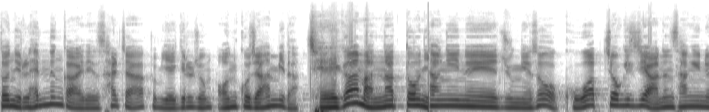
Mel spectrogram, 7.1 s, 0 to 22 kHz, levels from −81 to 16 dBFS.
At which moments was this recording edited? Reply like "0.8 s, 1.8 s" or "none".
3.0 s, 4.3 s

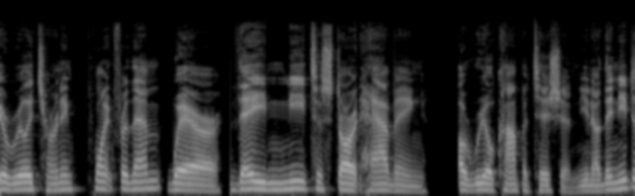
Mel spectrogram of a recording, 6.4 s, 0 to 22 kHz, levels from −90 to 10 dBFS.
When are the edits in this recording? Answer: 1.6 s, 2.2 s

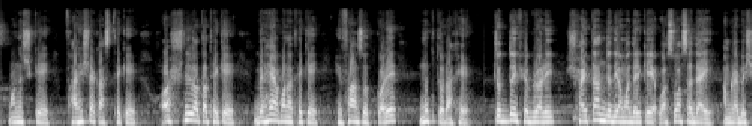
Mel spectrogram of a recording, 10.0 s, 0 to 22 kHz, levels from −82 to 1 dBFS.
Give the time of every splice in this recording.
none

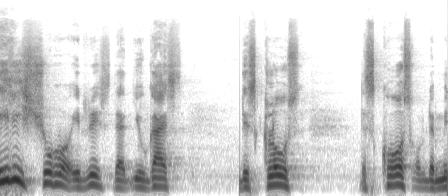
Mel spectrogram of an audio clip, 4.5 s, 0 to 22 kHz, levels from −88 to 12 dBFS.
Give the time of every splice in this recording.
2.3 s

